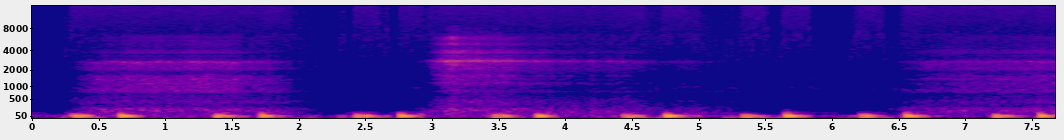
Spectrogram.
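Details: Soft paired heartbeats at roughly 65 to 70 a minute, with slow breaths drawn in and let out over them, from a male ASMR sleep-aid recording; a normal heartbeat and breathing.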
